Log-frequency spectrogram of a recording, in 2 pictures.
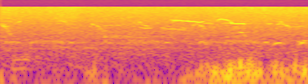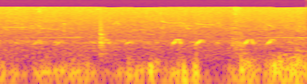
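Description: Wildlife field sound: small birds chirping over a low rumble of wind. From about four and a half seconds in comes a run of short squealing animal calls, two or three a second.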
